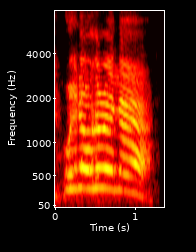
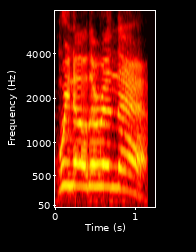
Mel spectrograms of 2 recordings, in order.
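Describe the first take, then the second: First: High, loud holler with hand over mouth; muffled echoing shout. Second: Very high, loud, drawn-out yell; bandit shouting outside. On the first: Bandit yells from outside, muffled for a little echo. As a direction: yell through a covered mouth. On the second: Bandit yells to shopkeeper through door, first attempt, open shout. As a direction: holler the accusation through the door. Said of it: "trying to get the little echo". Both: Acted.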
